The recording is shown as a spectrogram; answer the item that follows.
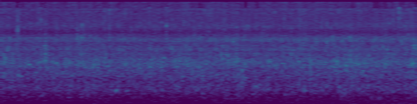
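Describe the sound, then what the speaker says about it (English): A small clear brook on Isle Royale flows in a steady continuous rush and babble, close by and fairly soft, with no voices over it. "it's kind of a beautiful little brook here, stream. Water looks pretty clear"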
